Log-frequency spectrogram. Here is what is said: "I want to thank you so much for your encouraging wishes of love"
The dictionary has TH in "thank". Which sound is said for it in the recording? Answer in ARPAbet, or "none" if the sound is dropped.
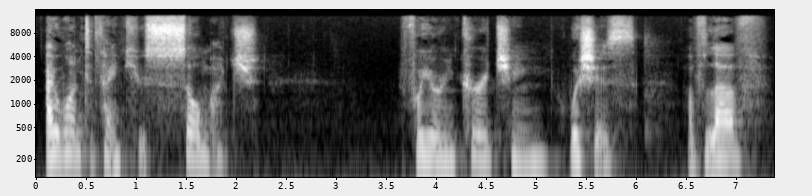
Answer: TH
